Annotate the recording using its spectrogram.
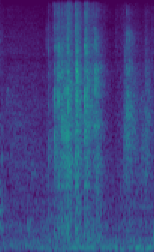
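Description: A deck of Divine Circus Oracle cards rustling as it is handled for a card to be drawn: two short papery rustles, the first about three-quarters of a second in and a shorter one near the end.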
